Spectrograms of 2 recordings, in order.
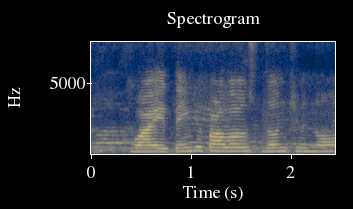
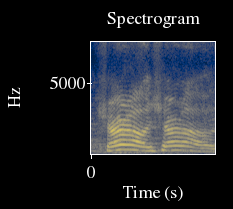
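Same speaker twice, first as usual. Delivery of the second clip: higher, louder sing-song taunt of a name; imitating a bully; 5 semitones higher, 7 dB louder than usual. Retelling how the grade school bully taunted her, mock sing-song teasing. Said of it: "he bullied me like this".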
